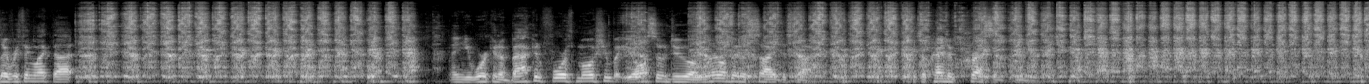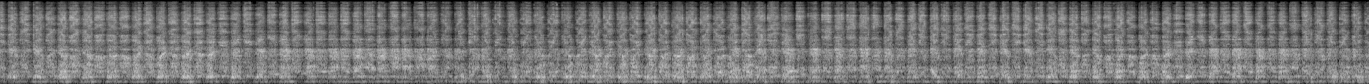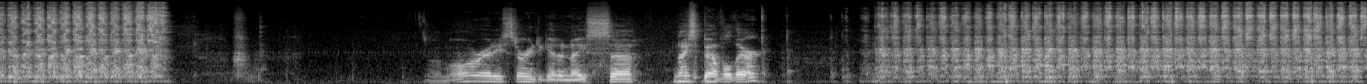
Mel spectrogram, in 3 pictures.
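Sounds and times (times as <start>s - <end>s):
sharpening hone rasping on steel: 0.8s - 4.2s, 6.2s - 29.1s, 35.8s - 41.0s.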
